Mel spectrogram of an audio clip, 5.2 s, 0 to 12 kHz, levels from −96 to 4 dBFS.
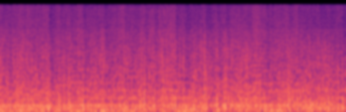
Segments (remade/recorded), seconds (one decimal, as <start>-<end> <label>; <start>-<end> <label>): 0.0-2.3 remade; 2.3-2.9 recorded; 2.9-5.2 remade

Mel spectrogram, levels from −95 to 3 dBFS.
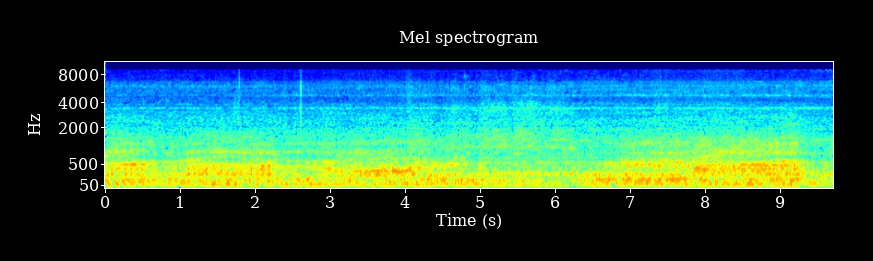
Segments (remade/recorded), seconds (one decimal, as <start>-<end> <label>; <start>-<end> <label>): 0.0-2.2 recorded; 2.2-4.4 remade; 4.4-7.3 recorded; 7.3-8.5 remade; 8.5-9.7 recorded

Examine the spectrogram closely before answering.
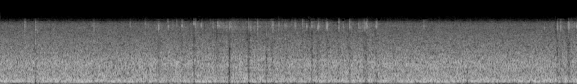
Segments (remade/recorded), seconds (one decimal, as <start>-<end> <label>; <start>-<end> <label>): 0.0-2.1 recorded; 2.1-2.7 remade; 2.7-5.8 recorded

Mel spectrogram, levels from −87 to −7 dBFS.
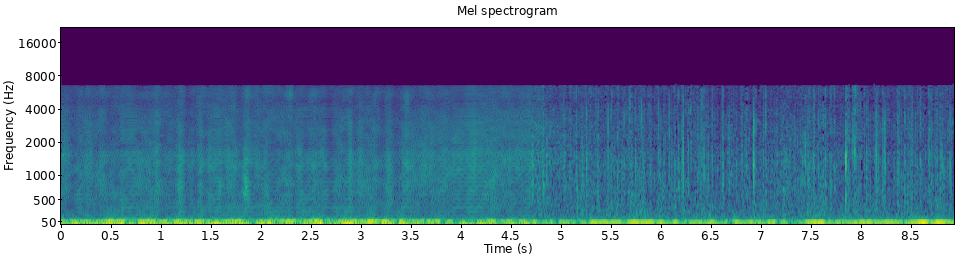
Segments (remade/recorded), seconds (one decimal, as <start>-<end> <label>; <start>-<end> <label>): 0.0-4.7 remade; 4.7-8.9 recorded

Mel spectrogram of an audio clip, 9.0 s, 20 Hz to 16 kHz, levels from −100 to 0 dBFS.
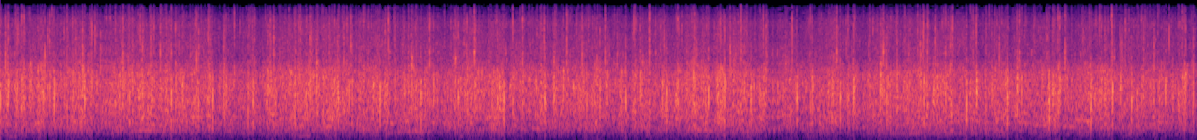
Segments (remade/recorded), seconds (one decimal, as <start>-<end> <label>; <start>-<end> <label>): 0.0-9.0 recorded

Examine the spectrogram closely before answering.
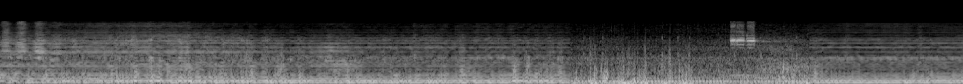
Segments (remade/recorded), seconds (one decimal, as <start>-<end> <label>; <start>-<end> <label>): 0.0-5.7 remade; 5.7-8.1 recorded; 8.1-9.6 remade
